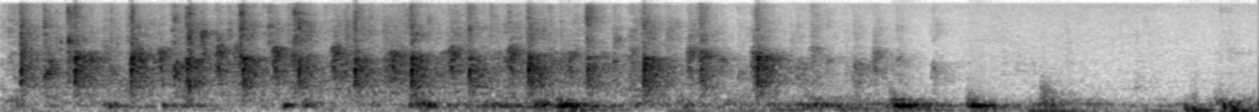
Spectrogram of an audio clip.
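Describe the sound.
An audience claps to welcome two speakers at a Women's Center event, with dense, even applause for about four seconds before it thins out into low murmuring.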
